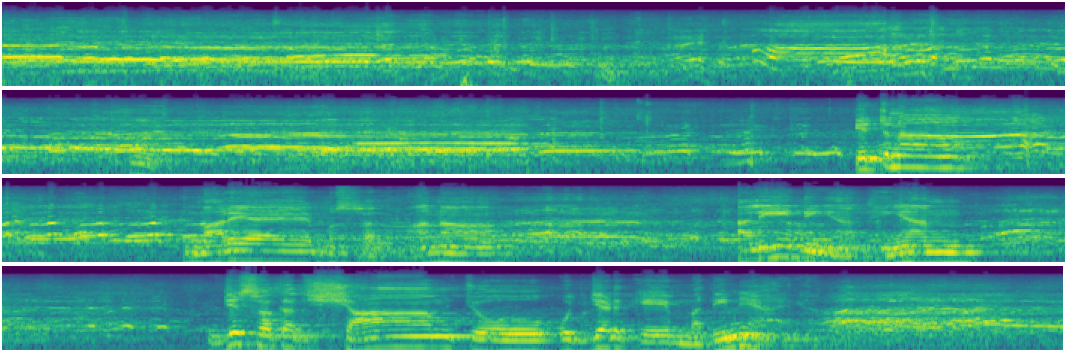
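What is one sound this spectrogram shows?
A man chants and speaks with strong feeling into a microphone, heard through loudspeakers.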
